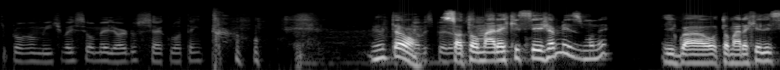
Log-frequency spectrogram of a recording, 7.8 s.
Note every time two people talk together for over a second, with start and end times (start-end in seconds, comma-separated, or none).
4.0-5.5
